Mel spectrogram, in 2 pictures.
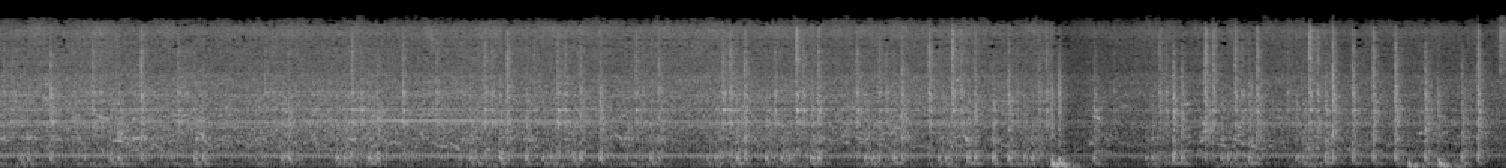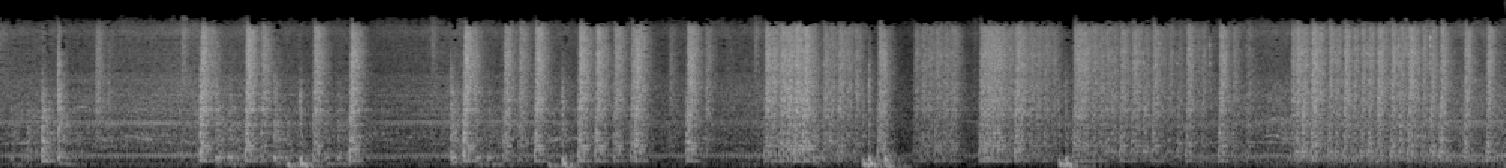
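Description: Live band with a drum kit: a held chord under busy drumming at first, then from about ten seconds in the drummer plays hard, broken-up fills of snare and kick hits with short gaps between them.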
